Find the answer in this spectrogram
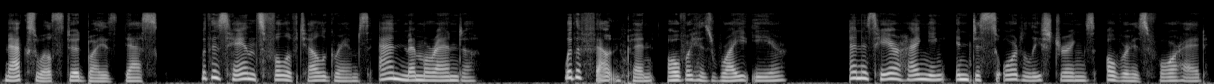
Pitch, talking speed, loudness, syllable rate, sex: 195 Hz, 155 wpm, -20 LUFS, 4.7 syllables/s, female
